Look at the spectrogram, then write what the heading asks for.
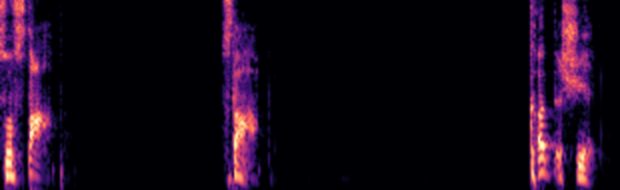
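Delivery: heated, fed-up, worked-up, deliberate delivery. Ranting about people's complaints, getting worked up. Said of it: "I got a little worked up".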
